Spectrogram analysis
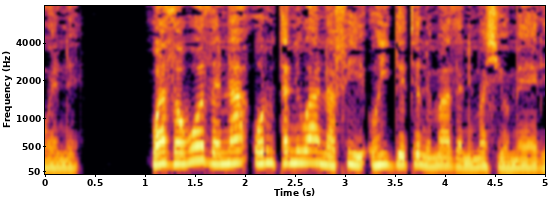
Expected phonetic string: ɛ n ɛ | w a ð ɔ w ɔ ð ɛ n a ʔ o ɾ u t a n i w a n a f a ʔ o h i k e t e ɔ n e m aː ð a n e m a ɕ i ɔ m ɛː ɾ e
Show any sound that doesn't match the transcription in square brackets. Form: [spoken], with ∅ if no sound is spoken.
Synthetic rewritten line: ɛ n ɛ | w a ð ɔ w ɔ ð ɛ n a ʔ o ɾ u t a n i w a n a f [i] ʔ o h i [ɡ] e t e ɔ n e m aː ð a n [i] m a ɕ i ɔ m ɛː ɾ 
